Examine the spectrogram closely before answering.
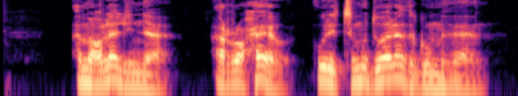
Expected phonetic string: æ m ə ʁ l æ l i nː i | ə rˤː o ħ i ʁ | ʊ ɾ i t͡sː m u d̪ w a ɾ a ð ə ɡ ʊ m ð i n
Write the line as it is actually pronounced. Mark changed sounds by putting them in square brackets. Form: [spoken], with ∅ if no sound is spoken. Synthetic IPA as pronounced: æ m ə ʁ l æ l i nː [æ] | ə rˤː o ħ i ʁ | ʊ ɾ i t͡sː m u d̪ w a ɾ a ð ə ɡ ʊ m ð [æ] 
